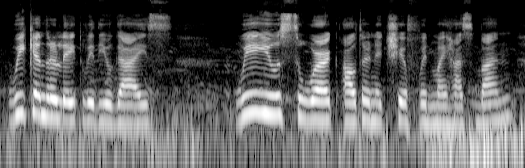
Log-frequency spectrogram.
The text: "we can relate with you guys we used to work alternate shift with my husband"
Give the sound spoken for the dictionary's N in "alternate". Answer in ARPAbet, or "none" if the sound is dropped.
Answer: N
